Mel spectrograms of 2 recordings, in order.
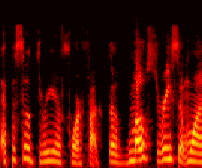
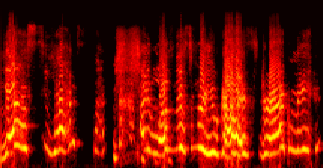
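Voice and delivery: over-the-top, very high, loud, supportive gushing. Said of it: "but then she's like".

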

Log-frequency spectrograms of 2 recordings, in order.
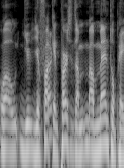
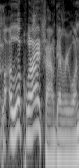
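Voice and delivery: lisping, stumbling on the first l; 3 semitones lower than usual. Retelling what Giuliani said about finding a laptop: imitating Giuliani's lisp. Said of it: "with his lisp".

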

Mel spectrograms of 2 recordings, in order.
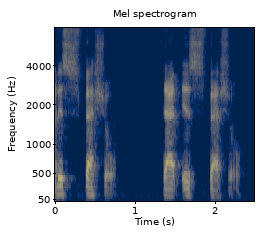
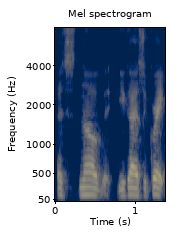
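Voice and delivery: imitated whisper. Recounting JB coming in, trying not to wake anybody: imitating JB whispering. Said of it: "He's whispering like a fucking church mouse".

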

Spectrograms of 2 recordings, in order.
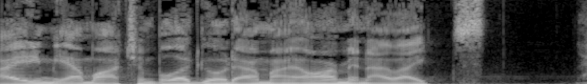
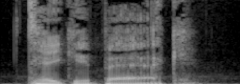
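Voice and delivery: sudden switch to a low, demonic devil voice; 4 semitones lower than usual. Retelling a girl's reply after he called the guy a mooch, devil-like voice. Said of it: "to be like the devil".

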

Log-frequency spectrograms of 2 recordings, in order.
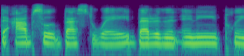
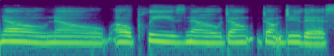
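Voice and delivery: slow, drawn-out mock begging, plea after plea; 2 semitones higher than usual. Recounting a phone call with him, the speaker acts out his begging. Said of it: "it was a lot of just begging".

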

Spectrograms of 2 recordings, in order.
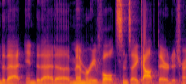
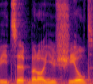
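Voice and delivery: ordinary talk

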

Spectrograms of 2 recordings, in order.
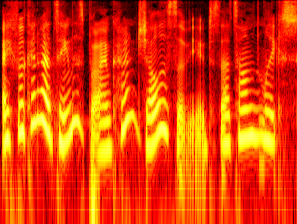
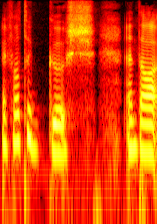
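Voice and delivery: ordinary talk

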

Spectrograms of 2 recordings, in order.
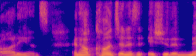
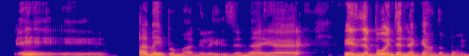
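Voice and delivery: fake, put-on Italian accent; 2 semitones lower than usual. Introducing the segment after being asked to: put-on Italian accent. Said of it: "only in an Italian accent, please".

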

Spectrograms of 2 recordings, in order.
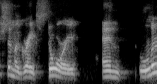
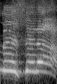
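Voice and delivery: mock calling-out shout, very high and loud; 11 semitones higher, 5 dB louder than usual. Retelling calling out to a long waiting line: retelling own loud call. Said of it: "I said it really loud".

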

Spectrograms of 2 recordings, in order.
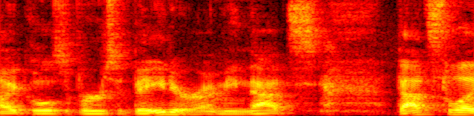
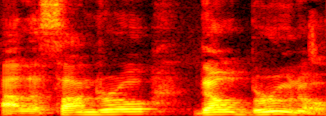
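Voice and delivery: put-on Italian accent, pitched up; 6 semitones higher than usual. Welcoming a guest onto the show by name: put-on Italian accent. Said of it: "the Italian accent?".

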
